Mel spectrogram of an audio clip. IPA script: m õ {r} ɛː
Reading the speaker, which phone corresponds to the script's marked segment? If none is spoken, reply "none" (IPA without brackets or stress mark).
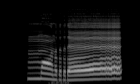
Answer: r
